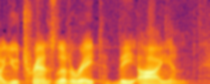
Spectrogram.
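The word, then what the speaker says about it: ayin: how you transliterate the ayan it is silent it is silent the next letter pay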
